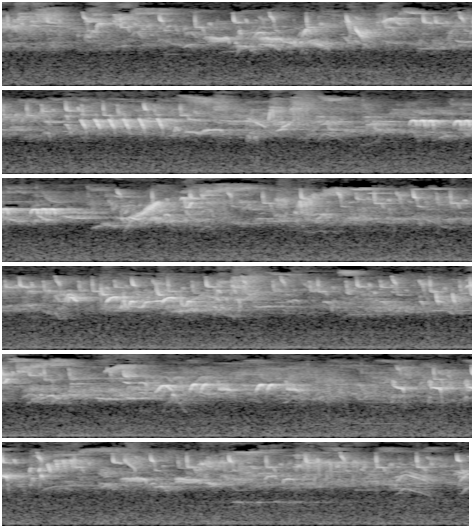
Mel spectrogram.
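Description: Many small birds chirping and trilling together in a dense, continuous chorus of short high calls, with several quick rattling trills.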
